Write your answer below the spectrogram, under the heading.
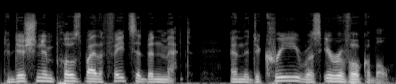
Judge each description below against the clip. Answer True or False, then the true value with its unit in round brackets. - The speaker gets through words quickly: True (210 wpm)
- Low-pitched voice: True (125 Hz)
